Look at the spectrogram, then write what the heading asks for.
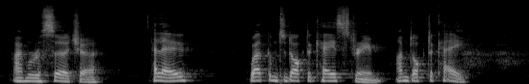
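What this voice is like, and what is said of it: Uncertain attempt at British accent. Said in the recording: “Can I do a British accent? Is this British? I'm not quite sure. ... British, isn't it? Not quite sure, though.”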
